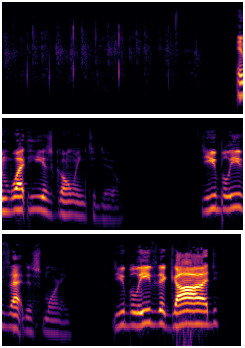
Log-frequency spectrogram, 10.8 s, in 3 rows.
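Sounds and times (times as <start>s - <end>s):
church congregation faint applause: 0.0s - 3.1s
speech: 3.5s - 5.5s, 6.6s - 8.3s, 8.9s - 10.5s.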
